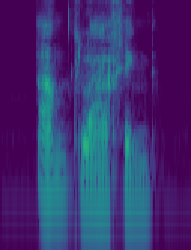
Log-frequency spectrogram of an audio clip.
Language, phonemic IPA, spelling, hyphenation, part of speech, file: Dutch, /ˈaːnˌklaː.ɣɪŋ/, aanklaging, aan‧kla‧ging, noun, Nl-aanklaging.ogg
- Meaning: 1. action of accusing, indiction 2. accusation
